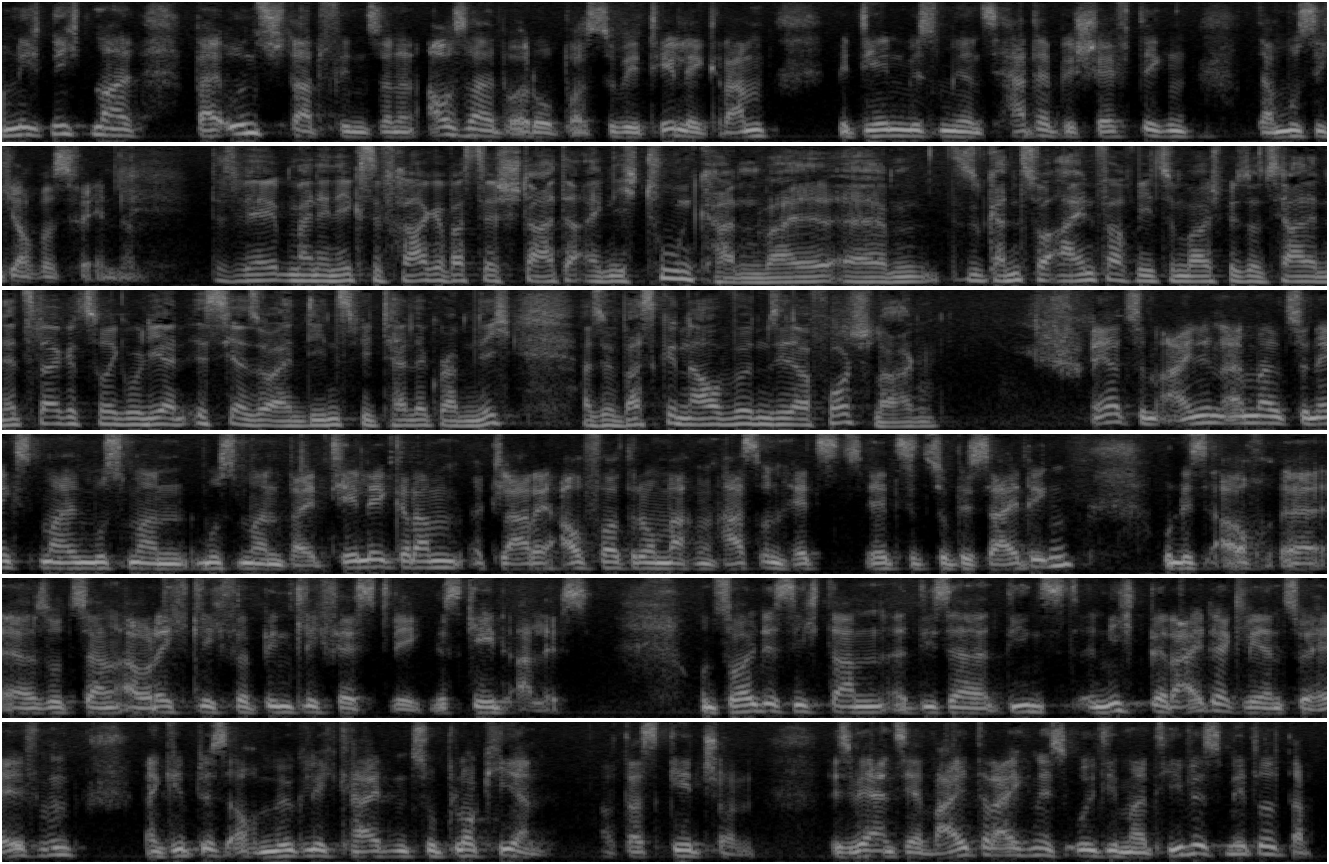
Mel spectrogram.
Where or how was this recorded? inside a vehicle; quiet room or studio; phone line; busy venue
busy venue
